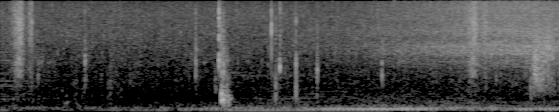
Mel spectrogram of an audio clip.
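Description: Soft thumps and knocks sound as a figure jumps and climbs.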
